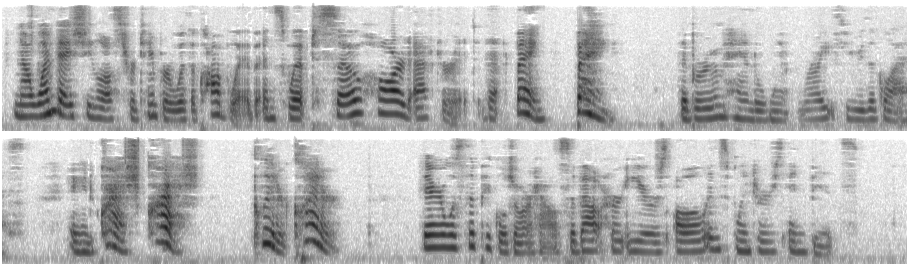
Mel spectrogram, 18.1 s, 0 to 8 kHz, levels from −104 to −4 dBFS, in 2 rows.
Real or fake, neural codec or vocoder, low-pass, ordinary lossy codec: real; none; 7.2 kHz; AAC, 32 kbps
